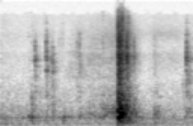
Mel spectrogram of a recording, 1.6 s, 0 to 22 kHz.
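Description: A small drawer in a 2025 Crusader Musketeer Warrior off-road single-axle caravan slides open with one sharp, close knock or clack, surrounded by faint light rustling in a quiet interior.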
